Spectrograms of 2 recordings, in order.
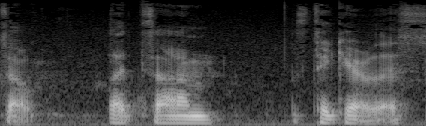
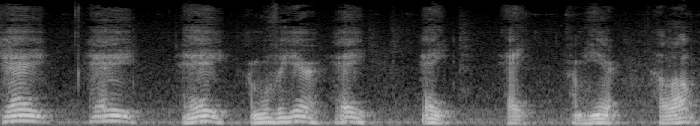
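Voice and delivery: put-on voice of a bird calling out; 4 semitones higher than usual. Voicing pet birds calling to the other birds: voicing a bird calling out. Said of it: "It's more like calling the other birds".

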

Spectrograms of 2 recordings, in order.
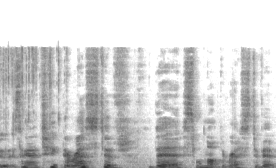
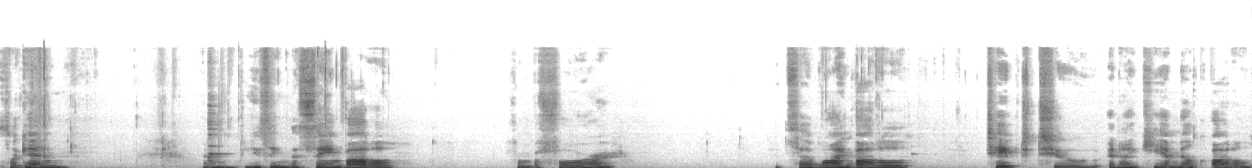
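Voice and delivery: tired, weary voice. Speaker describes his bottle build in a video, tired. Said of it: "Sorry about my voice. I'm just really tired".

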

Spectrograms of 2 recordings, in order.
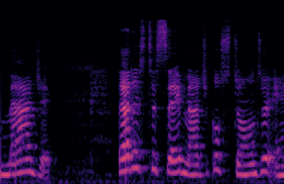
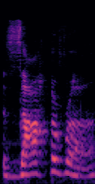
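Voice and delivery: loud, most exaggerated possible Yankee accent; 6 dB louder than usual. Reading out a village name in a story: exaggerated Yankee accent on Zahara. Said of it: "I'm going to say it in the most Yankee voice that I can".

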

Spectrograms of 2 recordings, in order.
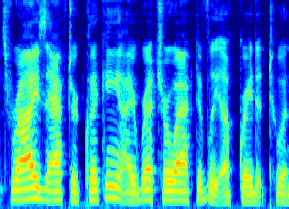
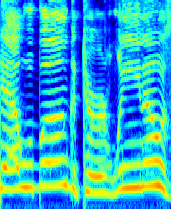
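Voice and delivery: put-on hoarse surfer voice, much higher, louder; 14 semitones higher, 5 dB louder than usual. Showing a surfer voice while explaining the throat is already worn out, hoarse surfer voice. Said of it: "to get like a surfer voice".

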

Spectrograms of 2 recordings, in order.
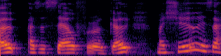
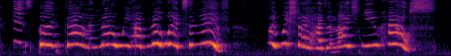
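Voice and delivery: very high, squeaking mother mouse voice. Reading a story aloud, the mother mouse speaks: squeaky mouse voice. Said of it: "squeaked the mother mouse".

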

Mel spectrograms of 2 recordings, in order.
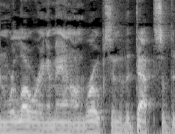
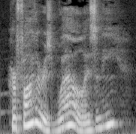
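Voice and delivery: anxious, worried, much higher pitch; 11 semitones higher than usual. Narrator reads Sansa asking about her father: anxious. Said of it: "Sansa said anxiously".

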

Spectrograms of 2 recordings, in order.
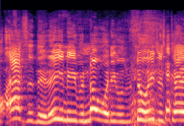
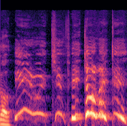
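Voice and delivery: put-on light man's voice, much higher pitch; 11 semitones higher, 3 dB quieter than usual. Describing a man's two different voices, imitating his light voice. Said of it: "he got a real heavy, light voice".

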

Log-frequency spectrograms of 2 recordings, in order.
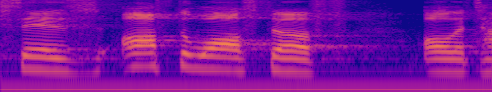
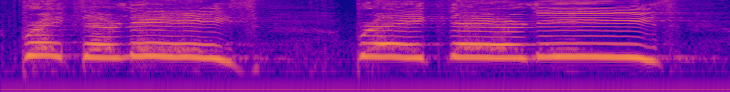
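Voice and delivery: excited, shrill, drawn-out, very high yell; 12 semitones higher, 7 dB louder than usual. Retelling a man on the sideline during a game, imitating someone yelling. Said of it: "throws his head back, eyes closed, and yells".

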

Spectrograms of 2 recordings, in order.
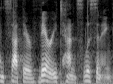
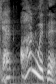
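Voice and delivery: hissed out sharply; 11 semitones higher, 5 dB quieter than usual. The mother urges the father, who hasn't moved: hissed. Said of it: "hissed the mother".

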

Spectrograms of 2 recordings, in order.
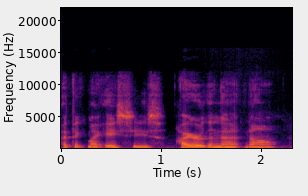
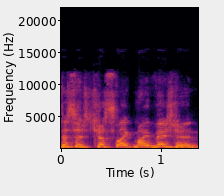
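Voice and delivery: very high-pitched shouted character cry; 10 semitones higher, 4 dB louder than usual. Voicing a character heading into the wall: character shouting. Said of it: "he shouts".

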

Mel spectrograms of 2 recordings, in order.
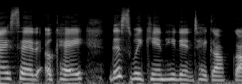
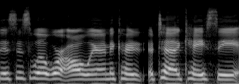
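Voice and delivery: ordinary delivery

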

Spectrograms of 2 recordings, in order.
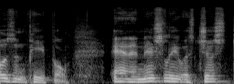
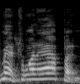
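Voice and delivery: put-on high-pitched Italian accent; 12 semitones higher than usual. Mitch retells Bob's phone call: imitating Bob's Italian accent. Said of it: "He's Italian, so he talks like that".

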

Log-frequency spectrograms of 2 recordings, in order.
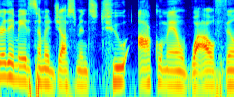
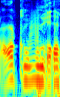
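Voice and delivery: put-on underwater voice, higher pitched; 3 semitones higher, 3 dB louder than usual. Introducing the movie being discussed: underwater voice. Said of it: "That is my that's my underwater voice".

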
